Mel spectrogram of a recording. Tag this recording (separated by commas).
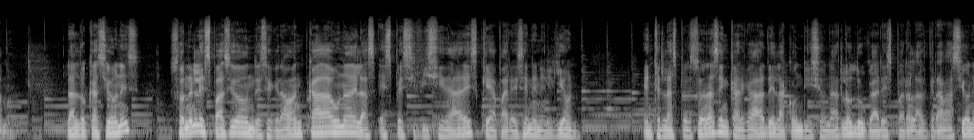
Music, Speech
